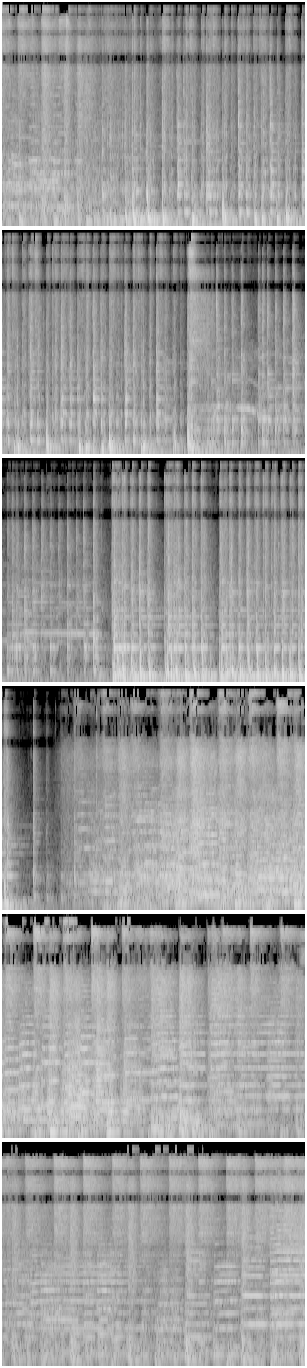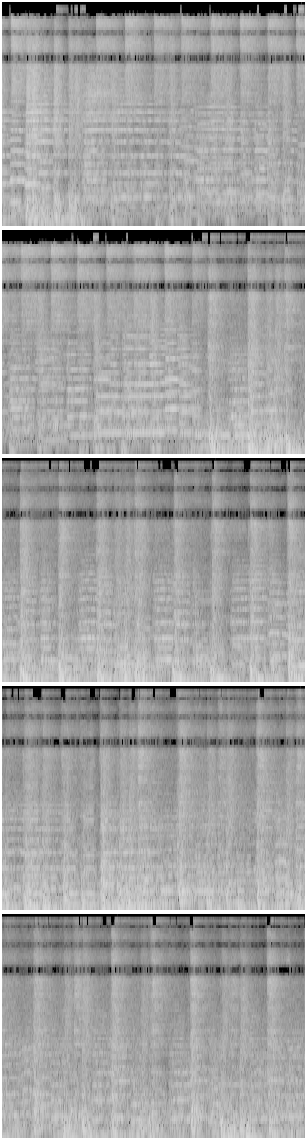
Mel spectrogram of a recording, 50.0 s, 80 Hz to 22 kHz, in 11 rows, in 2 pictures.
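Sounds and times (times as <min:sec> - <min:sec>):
brass band playing: 0:00.0 - 0:08.9, 0:10.6 - 0:49.9.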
